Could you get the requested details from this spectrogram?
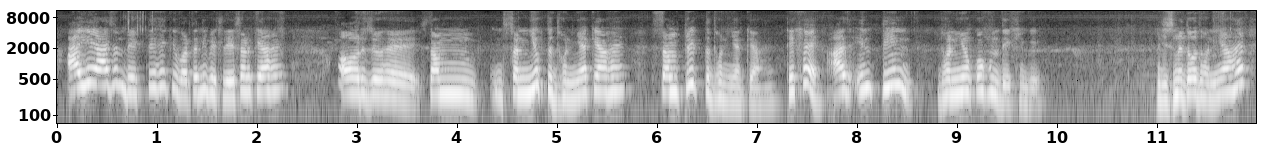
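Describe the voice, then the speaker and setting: Female grammar teacher: high-pitched, very animated, works through the lesson in self-answered questions. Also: distant mic. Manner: asks questions and answers them herself; repeats key terms, checks in with "ठीक है". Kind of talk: classroom lesson.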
